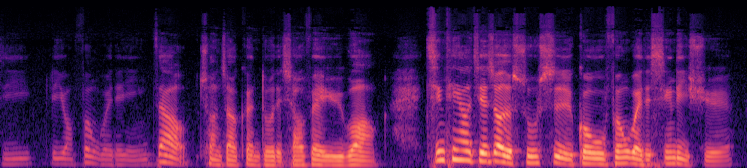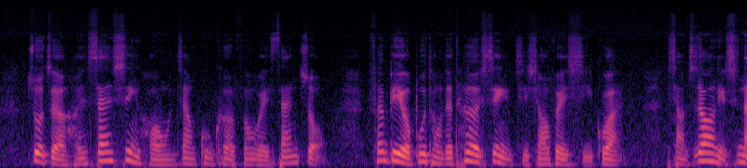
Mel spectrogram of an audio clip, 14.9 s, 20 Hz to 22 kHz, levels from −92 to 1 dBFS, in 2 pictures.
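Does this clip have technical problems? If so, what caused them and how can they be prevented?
No, this clip has no technical problems, so there is nothing to prevent.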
